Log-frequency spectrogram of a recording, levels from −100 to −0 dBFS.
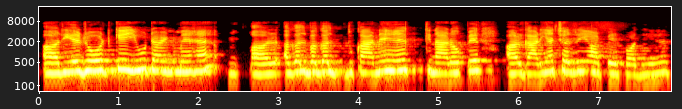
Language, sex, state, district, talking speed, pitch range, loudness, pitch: Hindi, female, Bihar, Vaishali, 165 wpm, 235-275 Hz, -16 LUFS, 255 Hz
